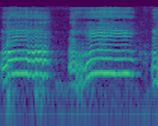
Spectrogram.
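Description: An elderly Shih Tzu 'talking': two drawn-out, pitched vocal calls. The second rises in pitch and then holds.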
